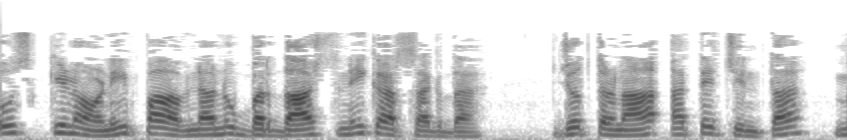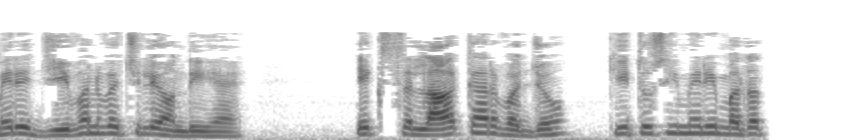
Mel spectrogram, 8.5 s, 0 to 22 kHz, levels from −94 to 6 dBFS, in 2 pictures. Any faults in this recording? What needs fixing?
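The speech carries plainly audible MP3 compression damage from start to finish, likely from a low-bitrate MP3 encode. Nothing is left above 8.3 kHz, so the treble stops at a hard ceiling. The encoder ran short of bits and cut the top band at a fixed point. It also dropped quiet frequency lines frame by frame. Those lines flicker in and out, which gives the speech a watery, swirly texture. The damage points to a bitrate near 32 kbps. The smooth fade-out near the end, from about 8.0 s to 8.09 s, is an intended edit. To prevent this, keep the master uncompressed or encode at a much higher bitrate before delivery.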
